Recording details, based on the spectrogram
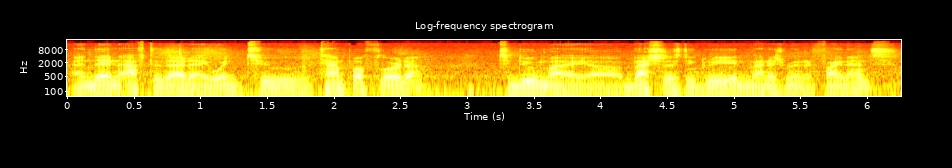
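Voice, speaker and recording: Young entrepreneur from Rwanda, deep voice, unhurried and hesitant in interview. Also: male voice, steady tone, noisy background. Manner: hesitant, many ums and uhs. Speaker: coffee entrepreneur. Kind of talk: interview answers.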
